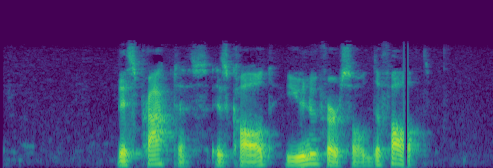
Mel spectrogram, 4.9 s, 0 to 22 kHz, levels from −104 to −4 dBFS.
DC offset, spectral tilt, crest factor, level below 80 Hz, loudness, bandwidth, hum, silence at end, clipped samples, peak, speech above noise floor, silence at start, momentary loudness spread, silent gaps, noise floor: under 0.1%; -6.5 dB/octave; 20 dB; -58 dBFS; -23 LUFS; 7.6 kHz; none; 0.75 s; under 0.1%; -4 dBFS; 50 dB; 1.2 s; 12 LU; none; -71 dBFS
